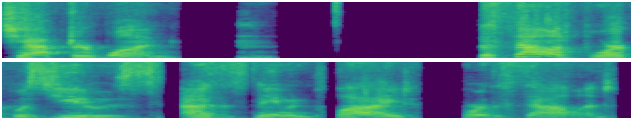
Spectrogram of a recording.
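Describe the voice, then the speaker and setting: A woman narrating a comic murder mystery in a deliberate, deadpan dramatic reading. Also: medium pitch, slight background noise, low-quality recording.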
